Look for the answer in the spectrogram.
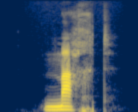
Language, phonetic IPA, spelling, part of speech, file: German, [maxt], macht, verb, De-macht.ogg
- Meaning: 1. third-person singular present of machen 2. inflection of machen: second-person plural present 3. inflection of machen: plural imperative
